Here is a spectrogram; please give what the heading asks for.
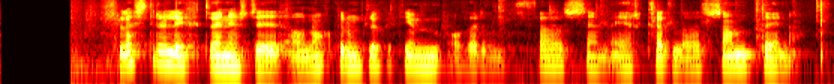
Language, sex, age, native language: Icelandic, male, 18-19, Icelandic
